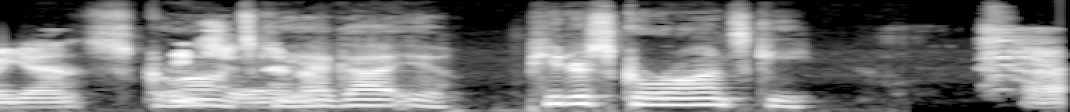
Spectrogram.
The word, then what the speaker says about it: Skoronski: our guy Wally pronounced help me out here pronounce the name again I got you Peter skoronski all right I swear I practiced it a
